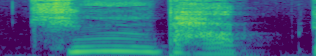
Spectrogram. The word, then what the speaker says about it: 김밥: 우리가 발음을 김밥 이렇게 발음해야 돼요.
